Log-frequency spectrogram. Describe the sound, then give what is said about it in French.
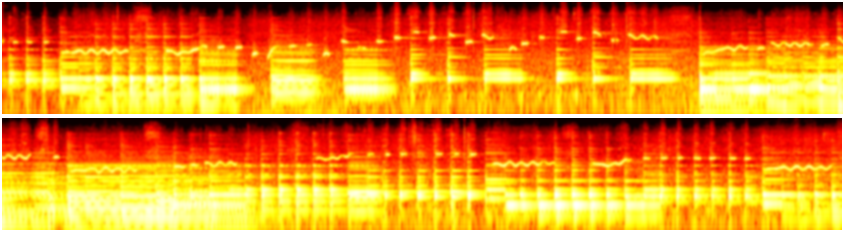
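Someone whistling an opera aria, a clear, high, agile melody of quick runs and held notes that continues steadily and loudly alone throughout. “si vous arrivez à échapper à l'apprenti Reine de la Nuit, celui qui sifflote ou celle qui sifflote”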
